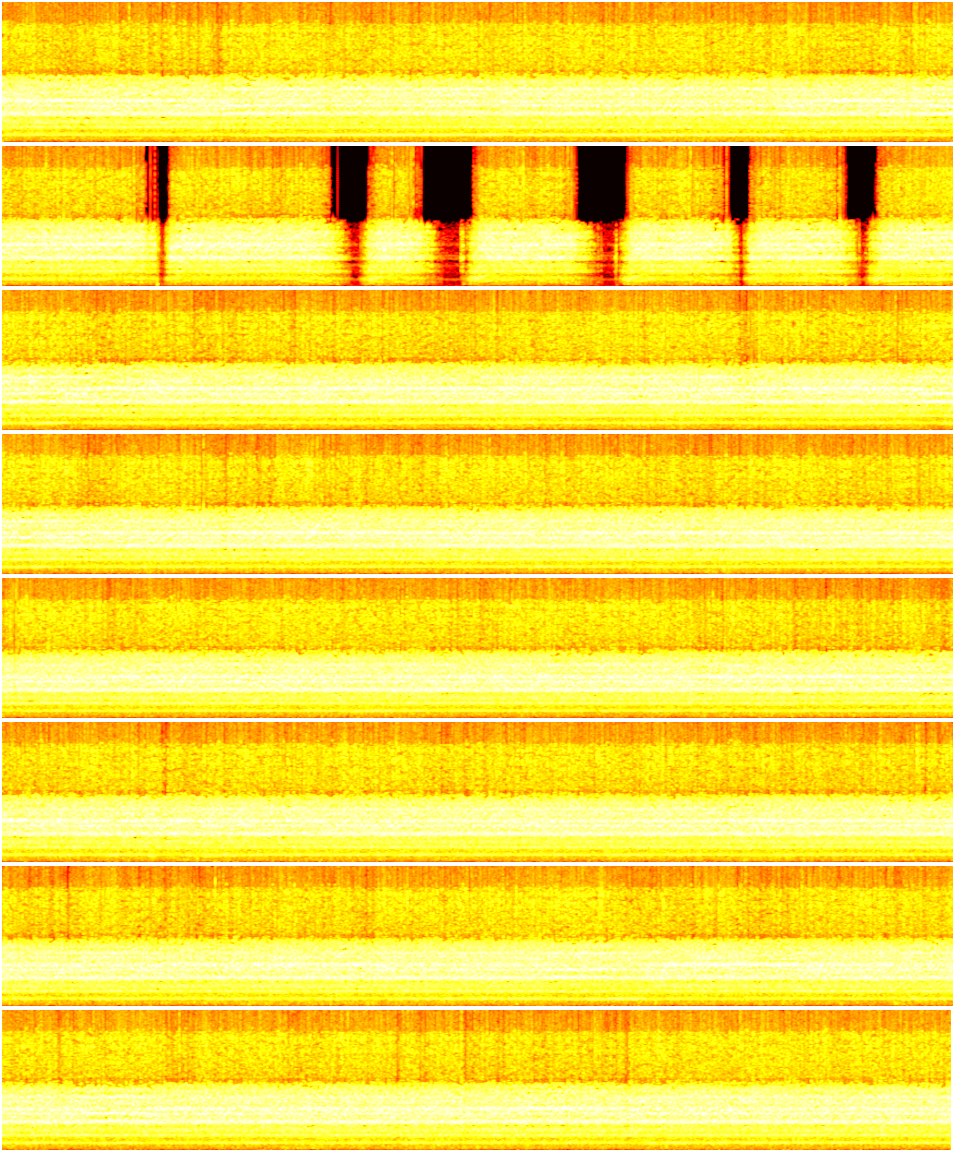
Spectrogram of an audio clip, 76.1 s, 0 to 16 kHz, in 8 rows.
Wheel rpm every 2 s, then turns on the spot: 230, 220, 210, 210, 220, 160, 80, 80, 100, 170, 220, 230, 220, 220, 220, 220, 230, 230, 230, 230, 230, 240, 230, 230, 230, 230, 230, 230, 230, 230, 230, 220, 230, 230, 230, 230, 220, 230.
none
